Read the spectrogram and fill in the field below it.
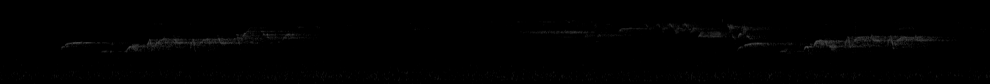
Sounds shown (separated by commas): Swainson's Thrush call, Swainson's Thrush song, warbler song, Golden-crowned Kinglet song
